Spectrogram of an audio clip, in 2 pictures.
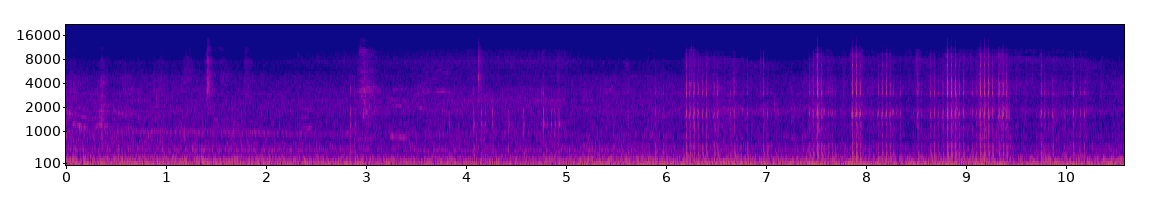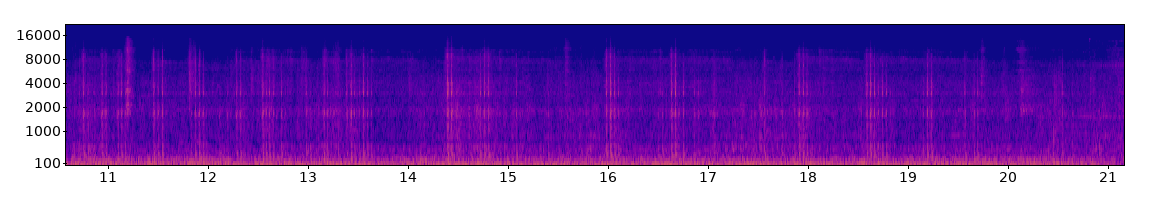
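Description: Cabin noise of an Airbus A350-900 taxiing: a steady low rumble from the Rolls-Royce Trent XWB engines at taxi power and the wheels rolling over the pavement. A faint steady whine fades out over the first few seconds. From about six seconds in there are frequent short knocks and rattles.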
